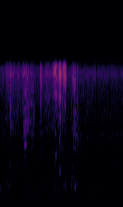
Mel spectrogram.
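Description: Near silence, with a few faint scratches and taps of a stylus on a tablet screen.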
